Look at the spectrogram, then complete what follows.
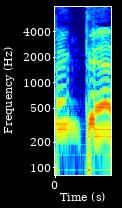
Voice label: voice, asian voices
